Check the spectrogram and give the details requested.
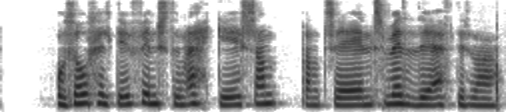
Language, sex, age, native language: Icelandic, female, 11, Icelandic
